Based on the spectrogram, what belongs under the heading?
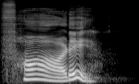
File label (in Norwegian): "fale", hemsedalsmaalet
